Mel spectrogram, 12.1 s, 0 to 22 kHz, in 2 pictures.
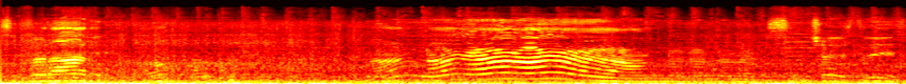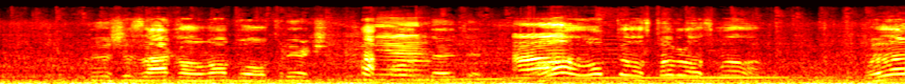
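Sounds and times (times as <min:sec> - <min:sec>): road and tyre rumble: 0:00.0 - 0:12.0
person's wavering vocal sound: 0:08.4 - 0:10.4.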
